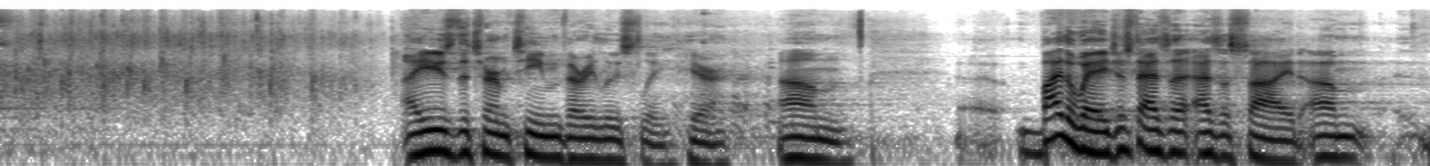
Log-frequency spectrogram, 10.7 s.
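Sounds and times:
audience applause: 0.0 - 3.0
speech: 3.0 - 6.5, 7.6 - 10.7.

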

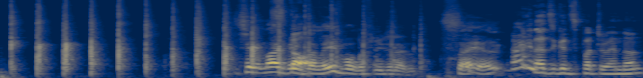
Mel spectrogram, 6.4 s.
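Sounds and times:
single person clapping hands: 0.0 - 4.6
speech: 2.4 - 6.4.

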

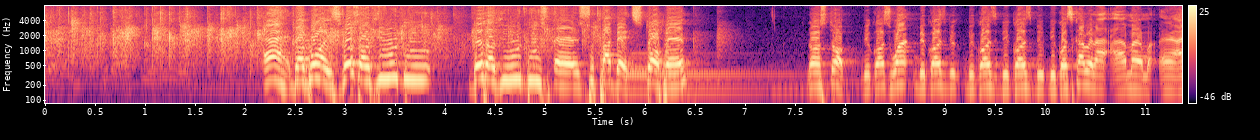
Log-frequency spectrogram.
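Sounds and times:
crowd clapping: 0.0 - 6.9
speech: 2.2 - 6.6, 7.6 - 11.3.

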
